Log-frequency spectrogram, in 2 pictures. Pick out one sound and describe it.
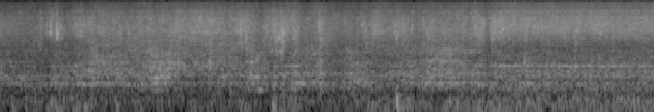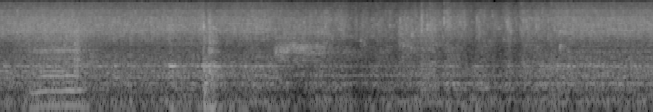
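Dishes clatter and knock in a sink.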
